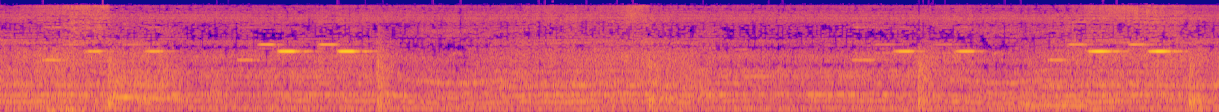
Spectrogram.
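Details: Cough assist (mechanical insufflation-exsufflation) used during respiratory physiotherapy on a child with spinal muscular atrophy to help cough up secretions: steady machine blowing hum shifting pitch in cycles, with paired beeps.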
